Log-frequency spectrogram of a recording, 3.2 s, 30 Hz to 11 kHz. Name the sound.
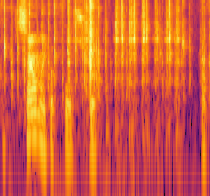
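typing on Commodore Plus 4 keyboard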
